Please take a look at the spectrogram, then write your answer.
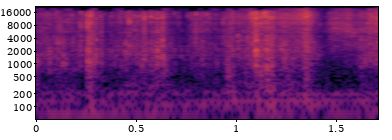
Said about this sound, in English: I started cutting this open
